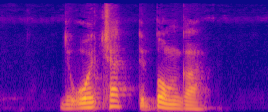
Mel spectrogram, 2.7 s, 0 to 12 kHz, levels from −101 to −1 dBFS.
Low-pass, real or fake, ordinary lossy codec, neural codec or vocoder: 10.8 kHz; fake; MP3, 64 kbps; codec, 24 kHz, 0.9 kbps, WavTokenizer, small release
